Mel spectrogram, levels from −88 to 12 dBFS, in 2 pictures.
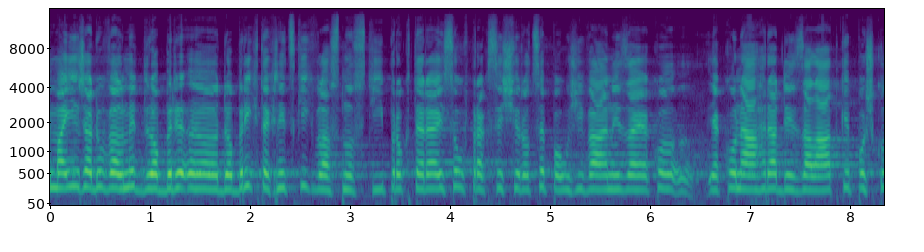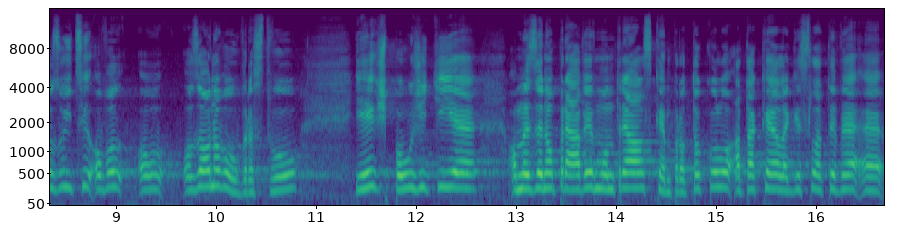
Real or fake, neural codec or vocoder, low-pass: real; none; 14.4 kHz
